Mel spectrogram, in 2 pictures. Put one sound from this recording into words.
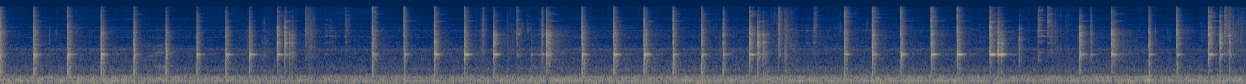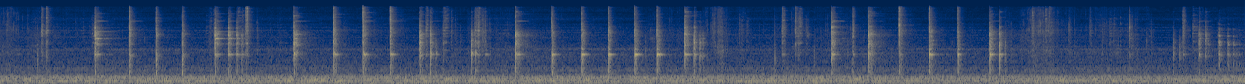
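A hammer strikes metal on an anvil in quick, ringing blows.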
